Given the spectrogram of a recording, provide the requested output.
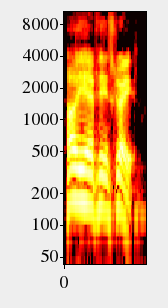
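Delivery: a bright, high brushoff; mock cheerful diner. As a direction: sound like a happy customer waving you off.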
